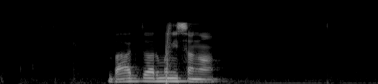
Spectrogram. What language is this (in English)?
Nepali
